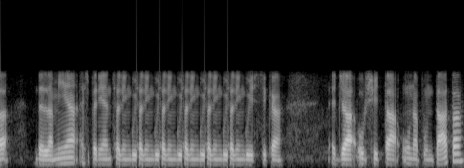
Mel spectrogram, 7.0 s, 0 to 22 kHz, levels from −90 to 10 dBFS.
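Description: Speech clip carried through the iLBC codec for its whole length. The audio is confined to a telephone-style band of roughly 200 Hz to 3.5 kHz with nothing above 3.7 kHz, and the voice has a plainly rough, synthetic edge from excitation coded independently in 30 ms frames, which fits the 13.33 kbps mode. From 2.05 s to 3.76 s a system hang loop takes over: a single 341 ms piece of audio repeats exactly five times, giving a stutter at about 2.9 Hz. This is the sound hardware cycling one ring buffer while the computer or driver was frozen, which fits a 16384-sample buffer.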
